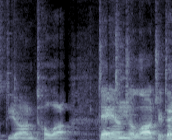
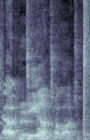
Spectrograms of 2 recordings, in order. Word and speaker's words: deontological: and like a dion i never know how to pronounce this deontala logical deontological i think it's dangerous it might be deontological which is the deontological yes which is the difference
